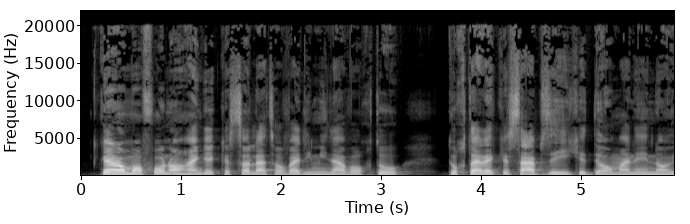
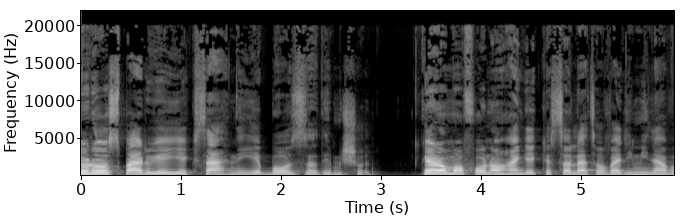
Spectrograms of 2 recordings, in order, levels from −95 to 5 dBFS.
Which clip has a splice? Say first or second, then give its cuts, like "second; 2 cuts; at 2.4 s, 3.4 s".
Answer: second; 1 cut; at 3.1 s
